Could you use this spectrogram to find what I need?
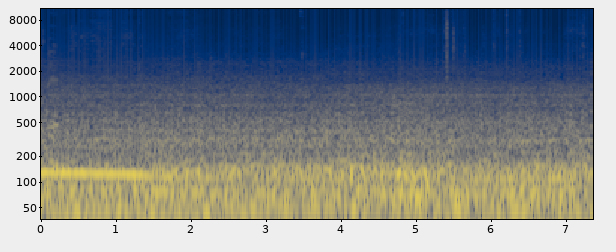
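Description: Tyres rumble low and steady on the road.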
